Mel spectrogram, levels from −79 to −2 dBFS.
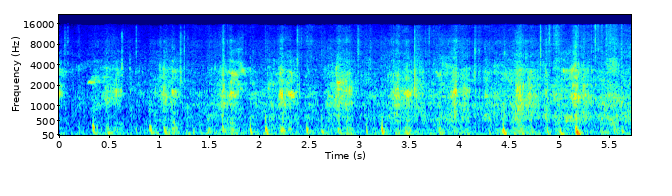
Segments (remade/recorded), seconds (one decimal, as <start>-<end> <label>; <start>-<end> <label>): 0.0-5.7 remade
